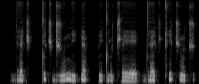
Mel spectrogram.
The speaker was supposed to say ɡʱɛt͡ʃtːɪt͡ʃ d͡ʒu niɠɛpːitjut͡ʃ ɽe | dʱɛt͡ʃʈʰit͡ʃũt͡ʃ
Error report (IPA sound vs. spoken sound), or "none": none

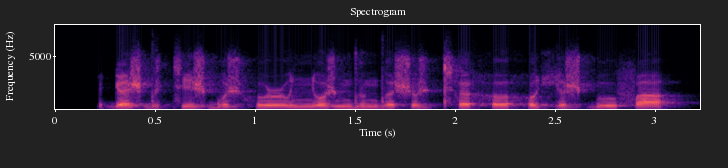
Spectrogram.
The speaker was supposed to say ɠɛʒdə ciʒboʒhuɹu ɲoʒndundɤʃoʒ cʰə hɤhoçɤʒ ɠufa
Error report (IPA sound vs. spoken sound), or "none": none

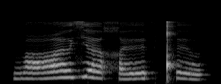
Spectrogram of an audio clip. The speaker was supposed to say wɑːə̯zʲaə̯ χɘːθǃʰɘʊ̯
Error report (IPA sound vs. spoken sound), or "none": none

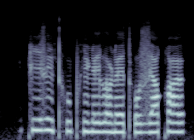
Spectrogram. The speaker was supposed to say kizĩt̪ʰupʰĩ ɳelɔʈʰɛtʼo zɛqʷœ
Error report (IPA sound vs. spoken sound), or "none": ʈʰ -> ɳ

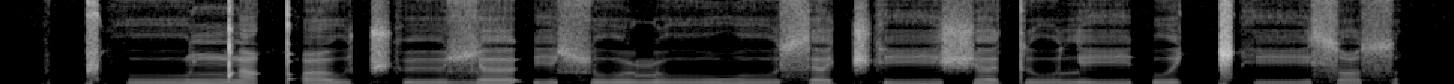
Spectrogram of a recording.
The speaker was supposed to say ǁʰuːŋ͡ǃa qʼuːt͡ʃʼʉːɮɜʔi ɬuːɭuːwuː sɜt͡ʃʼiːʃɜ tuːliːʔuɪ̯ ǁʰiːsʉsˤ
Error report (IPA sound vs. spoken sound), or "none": none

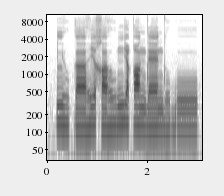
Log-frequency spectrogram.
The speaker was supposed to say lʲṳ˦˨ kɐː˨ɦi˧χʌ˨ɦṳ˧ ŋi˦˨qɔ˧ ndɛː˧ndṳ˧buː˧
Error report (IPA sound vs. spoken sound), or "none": none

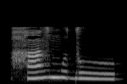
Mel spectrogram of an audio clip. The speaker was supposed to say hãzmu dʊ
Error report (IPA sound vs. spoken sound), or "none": ʊ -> u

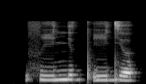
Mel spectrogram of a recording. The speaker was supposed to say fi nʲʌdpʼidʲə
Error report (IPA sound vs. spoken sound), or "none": none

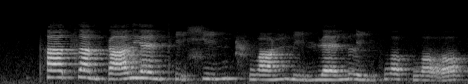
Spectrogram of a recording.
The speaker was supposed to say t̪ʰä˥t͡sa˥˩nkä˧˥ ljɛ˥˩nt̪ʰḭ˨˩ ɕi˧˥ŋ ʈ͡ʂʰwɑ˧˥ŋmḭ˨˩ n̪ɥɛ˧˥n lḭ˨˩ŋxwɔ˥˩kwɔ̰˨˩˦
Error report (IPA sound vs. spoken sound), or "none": none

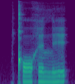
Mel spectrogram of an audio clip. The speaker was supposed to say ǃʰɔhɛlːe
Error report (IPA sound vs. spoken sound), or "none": none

